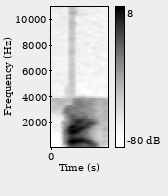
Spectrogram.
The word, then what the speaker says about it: Craig: Craig. There's a representative in Virginia that spells it the same way but pronounces it Cree.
